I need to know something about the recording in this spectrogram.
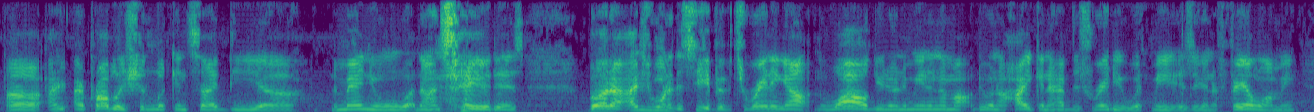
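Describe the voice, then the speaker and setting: A man with a gravelly, husky voice giving a casual, rambling, hesitant product review outdoors, a little distance from the camera. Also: on the high side, big pitch swings, fast, a little hiss or hum. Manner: informal, hesitant, meandering. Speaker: YouTube reviewer. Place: outdoors among trees. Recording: voice distant from the mic.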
